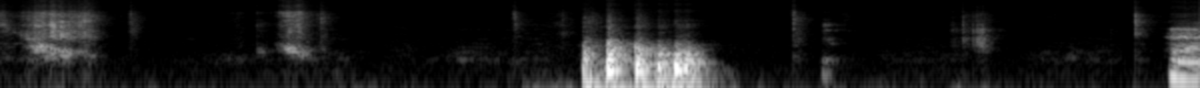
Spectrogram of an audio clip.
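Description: Masking tape being pulled off its roll, torn and wrapped around the taped joint of a bent willow ring: a few short peeling and tearing noises with pauses between, the loudest about three seconds in, and some light clicks shortly after.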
